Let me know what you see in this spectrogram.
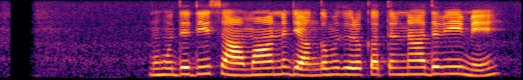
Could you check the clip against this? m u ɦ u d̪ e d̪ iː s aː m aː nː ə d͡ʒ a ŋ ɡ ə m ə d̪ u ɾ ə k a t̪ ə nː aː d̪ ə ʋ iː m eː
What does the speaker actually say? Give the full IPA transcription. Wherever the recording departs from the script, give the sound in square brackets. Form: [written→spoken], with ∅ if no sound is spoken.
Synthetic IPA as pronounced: m u ɦ u d̪ e d̪ iː s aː m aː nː ə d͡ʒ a ŋ ɡ ə m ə d̪ u ɾ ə k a t̪ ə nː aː d̪ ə ʋ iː m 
